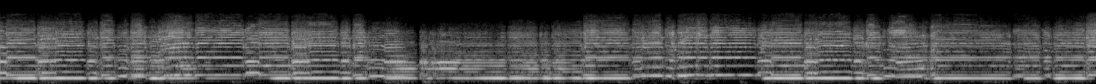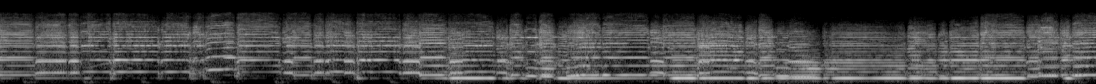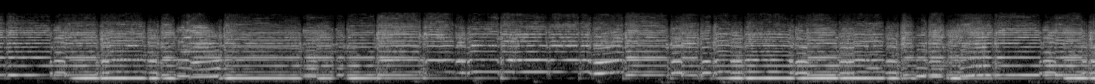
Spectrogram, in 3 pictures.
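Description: A solo fiddle plays an old-time Appalachian tune in a D cross tuning (D-A-D-D), bowed in a driving rhythm. A held low D drone keeps sounding under the melody.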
